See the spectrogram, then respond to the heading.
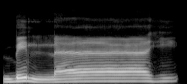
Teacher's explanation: লাতে আমরা এখানে এক আলিফ পরিমাণ টান দিব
